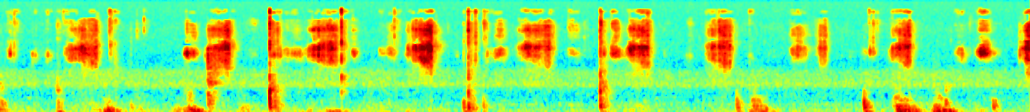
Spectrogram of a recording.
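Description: A small black blade slices through an orange block of solid kinetic sand held in the fingers. The cuts make soft, dry, gritty scraping and crumbling sounds in short bursts, with faint low thumps, all at a quiet level.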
